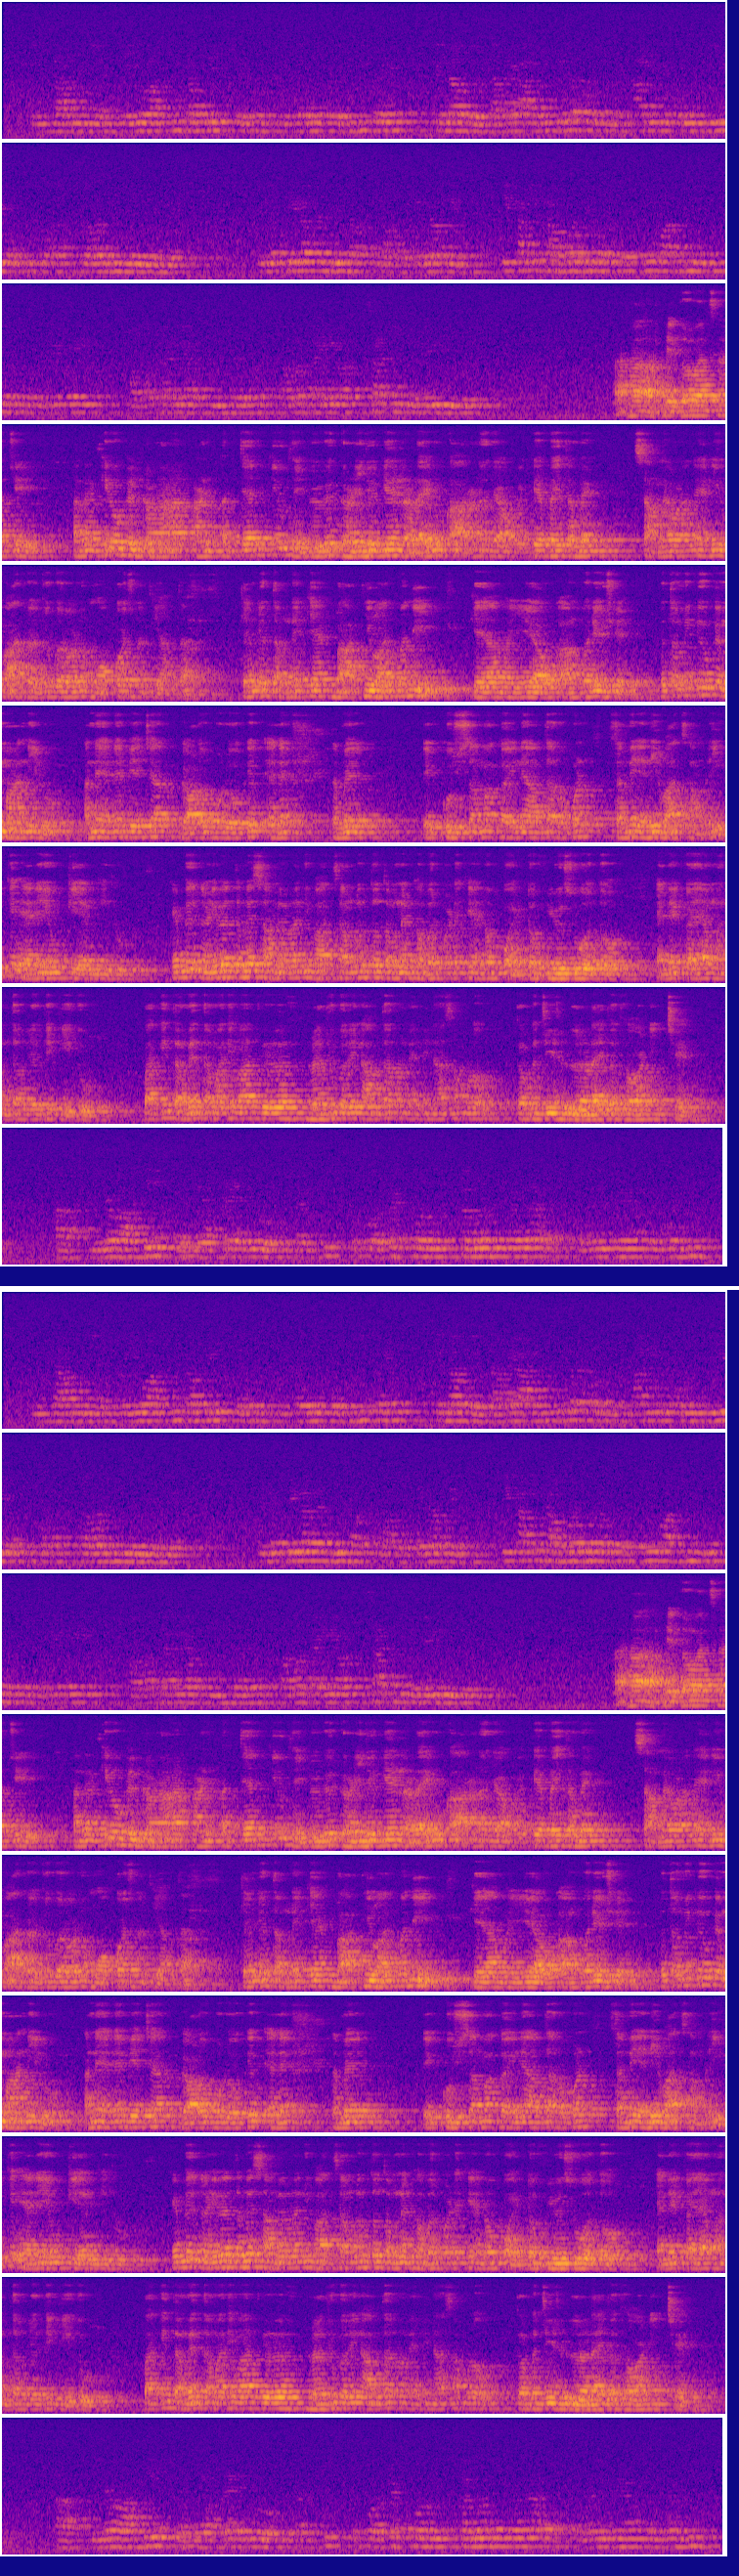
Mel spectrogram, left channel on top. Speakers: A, on the left; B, in the centre.
A: ભઈ સારું છે. ભઈ એ વાત બી સાંભળી, એનો પોતાનો રજૂ બી કર્યો કે ના ભાઈ તારે આ રીતે ના કરવું જોઈએ, આ રીતે કરવું જોઈએ તો કદાચ સરળ બી બની હકે. એટલે પેલા ને બીજા લાગે, કે ના ભઈ એ ખાલી સાંભળતો નતો, એની વાત બી રજૂ કર તો તો, કે ભઈ આમાં તારી આ ભૂલ છે હવે, આમાં તારી વાત સાચી છે, એવી રીતે.
B: હા. એ તો વાત સાચી. અને કેવું કે ઘણા અન અને અત્યારે કેવું થઇ ગયું, કે ઘણી જગ્યા એ લડાઈ નું કારણ જ આ હોય કે ભઈ તમે સામે વાળાને એની વાત રજૂ કરવાનો મોકો જ નથી આપતા. કેમકે તમને ક્યાંક બહાર થી વાત મલી, કે આ ભાઈ એ આવું કામ કર્યું છે, તો તમે કેવું કે માની લો અને એને બે ચાર ગાળો બોલો, કે એને તમે એક ગુસ્સામાં કહીને આવતા રહો પણ તમે એની વાત સાંભળી, કે એને એવું કેમ કીધું? કેમ કે ઘણી વાર તમે સામેવાળાની વાત સાંભળો તો તમને ખબર પડે, કે એનો પોઈન્ટ ઓફ વ્યુ શું હત તો? એને કયાં મંતવ્ય થી કીધું? બાકી તમે તમારી વાત રજૂ કરીને આવતા રહો, ને એની ના સાંભળો તો પછી લડાઈ તો થવાની જ છે.
A: હા એટલે વાત એજ છે, કે આપડે જો સરખી પરફેક્ટ કન કન્વર્જેસન ના થાય એના લીધે અંદર થી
